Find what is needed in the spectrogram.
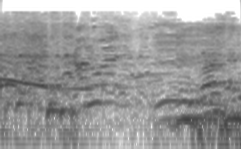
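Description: Voices talking and chattering, the words not made out; a lower voice comes in near the end.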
